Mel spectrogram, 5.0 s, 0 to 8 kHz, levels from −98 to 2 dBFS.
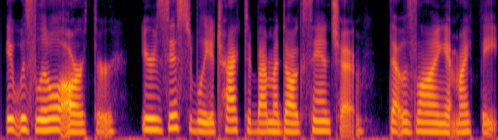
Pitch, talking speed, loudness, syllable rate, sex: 205 Hz, 195 wpm, -19 LUFS, 6.0 syllables/s, female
